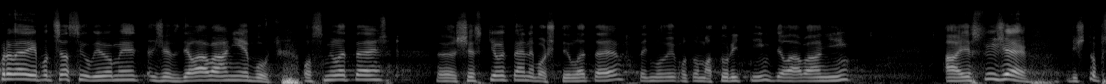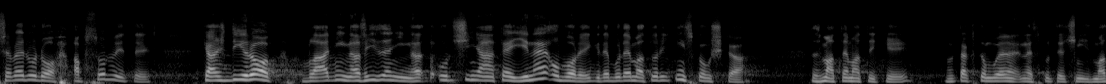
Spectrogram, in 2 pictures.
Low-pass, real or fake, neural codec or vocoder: 14.4 kHz; fake; autoencoder, 48 kHz, 32 numbers a frame, DAC-VAE, trained on Japanese speech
